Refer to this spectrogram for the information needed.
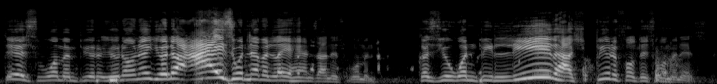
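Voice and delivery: loud, boasting about a woman; lightly voiced excited friend; imitating Gino. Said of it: "I'll give you another example".

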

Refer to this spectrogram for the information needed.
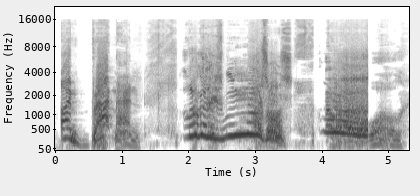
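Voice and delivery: Batman voice. Pretend. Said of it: "I'm Bruce Wayne".

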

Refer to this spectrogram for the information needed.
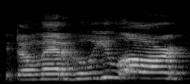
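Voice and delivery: slow, loud mock Southern preacher; hammed-up Southern sermon; Southern American accent. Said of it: "like Southern American".

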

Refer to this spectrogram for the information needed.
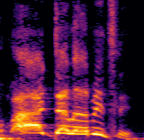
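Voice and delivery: high, loud outraged yell; mock-outraged cry at being hit; acted high-pitched protest; indignant shout. Choking child's rescuer thinks he's hit.

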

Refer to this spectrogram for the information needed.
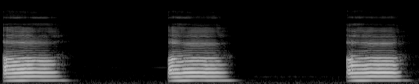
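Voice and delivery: AH held high and level; long, high, unbending AH each time. Shown as a demonstration. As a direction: sustain each AH on one high pitch. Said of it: "call it as a high tone".

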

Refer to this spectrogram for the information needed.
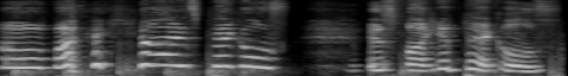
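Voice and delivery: high, slow, laughing delight; laughing excitedly. Real, not acted. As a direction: squeal it through laughter. Overjoyed at found item.

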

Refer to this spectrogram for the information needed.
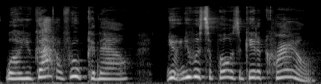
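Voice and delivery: a hint of an accusing dentist; blaming dentist. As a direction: push the blame back on her. Dentist blames her.

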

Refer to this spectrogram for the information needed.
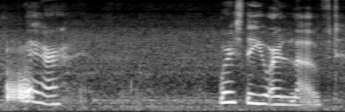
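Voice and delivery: ordinary talk

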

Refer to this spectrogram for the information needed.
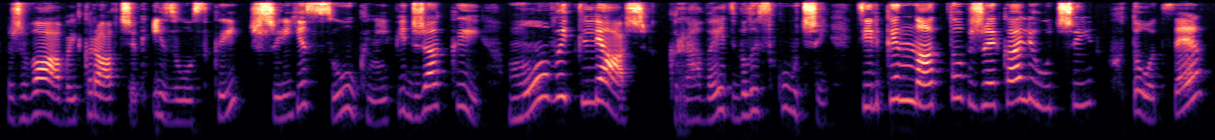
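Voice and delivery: slow, lively riddle reading with rising lines; riddle recital. Acted. Teacher reading a riddle to pupils, slow and playful.

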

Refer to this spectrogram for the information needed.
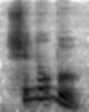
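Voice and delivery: high, loud call of her name. A narrator's reading. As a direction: call to the girlfriend in alarm. Hero calls to his girlfriend.

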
